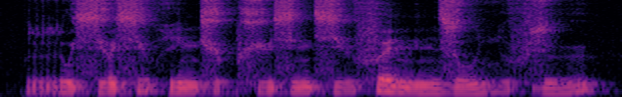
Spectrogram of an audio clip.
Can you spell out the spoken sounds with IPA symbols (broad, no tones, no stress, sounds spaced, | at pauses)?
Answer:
r u sʲ ʌ sʲ u h i nʲ xʲ ʌ p xʲ ʉ sʲ ə nʲ sʲ ʉ f ɛ nʲ ə nʲ z o ʎ ʉ f z ʉ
